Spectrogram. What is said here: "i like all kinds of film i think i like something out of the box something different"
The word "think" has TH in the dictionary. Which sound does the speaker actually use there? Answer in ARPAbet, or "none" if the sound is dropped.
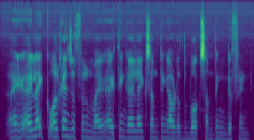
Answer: T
